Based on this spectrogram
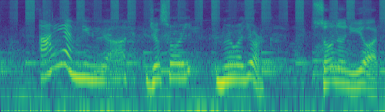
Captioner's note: Spanish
